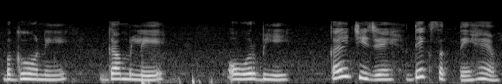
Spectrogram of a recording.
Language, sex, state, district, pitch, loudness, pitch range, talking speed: Hindi, male, Himachal Pradesh, Shimla, 235 Hz, -14 LUFS, 220-255 Hz, 110 wpm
